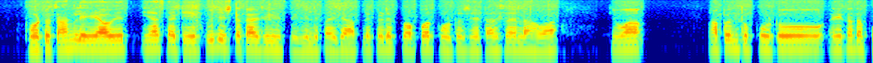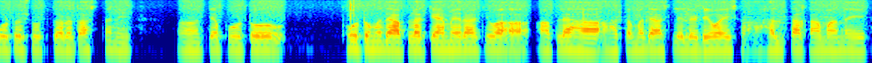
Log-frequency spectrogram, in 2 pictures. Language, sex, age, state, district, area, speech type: Marathi, male, 18-30, Maharashtra, Ahmednagar, rural, spontaneous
